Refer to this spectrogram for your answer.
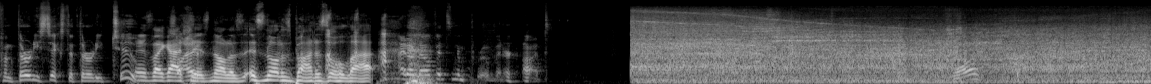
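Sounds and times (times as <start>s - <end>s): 
speech: 0.0s - 5.6s, 9.5s - 10.4s
laughter: 3.1s - 5.4s
heavy trucks rumbling through a checkpoint: 6.3s - 11.4s
high squeal: 6.3s - 11.4s.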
